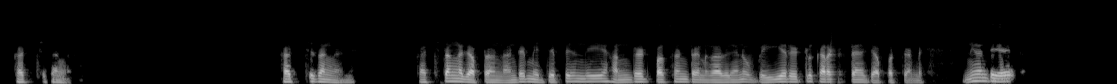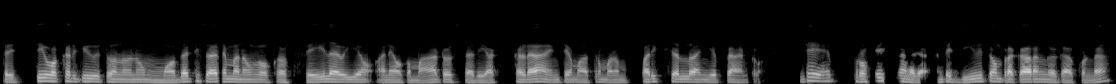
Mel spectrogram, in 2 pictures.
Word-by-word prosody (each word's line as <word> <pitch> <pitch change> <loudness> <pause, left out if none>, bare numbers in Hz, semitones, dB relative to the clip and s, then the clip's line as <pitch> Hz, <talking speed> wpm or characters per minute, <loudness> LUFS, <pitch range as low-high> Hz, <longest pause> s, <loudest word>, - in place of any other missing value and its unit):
ఖచ్చితంగా. 110 -2 -4 2.1
ఖచ్చితంగా 125 -2 0
అండి. 100 +2 -11 0.7
ఖచ్చితంగా 135 +6 +1
చెప్తానండి. 100 -2 +1
అంటే 105 +5 0
మీరు 110 -4 -2
చెప్పింది 135 +3 -1 0.2
100% 120 +2 -1
అని 105 -1 -5
కాదు 105 0 +2
కానీ, 120 +3 -3
1000 115 +5 +1
రెట్లు 130 +3 -3
కరెక్ట్ 115 -1 +1
అని 105 - -4
చెప్పొచ్చండి. - - -5 0.4
ఎందుకంటే... 150 +2 +2 1.2
ప్రతి 110 +8 -1
ఒక్కరి 145 -1 0
జీవితంలోనూ 120 -4 +1 0.2
మొదటిసారి 130 +5 +3
మనం 115 -2 +2 0.2
ఒక 105 0 -2 0.2
ఫెయిల్ 115 +3 +2
అయ్యాం 115 0 +3
అనే 105 0 0
ఒక 105 - -6
మాట 105 +4 0
వస్తుంది. 105 -3 -2
అక్కడ 115 +3 -2 0.2
అంటే 110 +1 -3
మాత్రం 105 +4 -3
మనం 105 0 -3 0.2
పరీక్షల్లో 125 -3 +2
అని 110 -1 -5
చెప్పి 110 -1 -2
అంటాం. 100 0 -11 0.4
అంటే 170 +7 0 0.4
ప్రొఫెషనల్‌గా, 135 -3 0
అంటే 115 - -2
జీవితం 135 +5 +1
ప్రకారంగా 120 -2 +5
కాకుండా 95 +3 -1
115 Hz, 120 wpm, -25 LUFS, 105-130 Hz, 2.1 s, ప్రకారంగా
